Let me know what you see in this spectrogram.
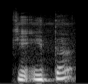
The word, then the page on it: Quiitta: Náhuatl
